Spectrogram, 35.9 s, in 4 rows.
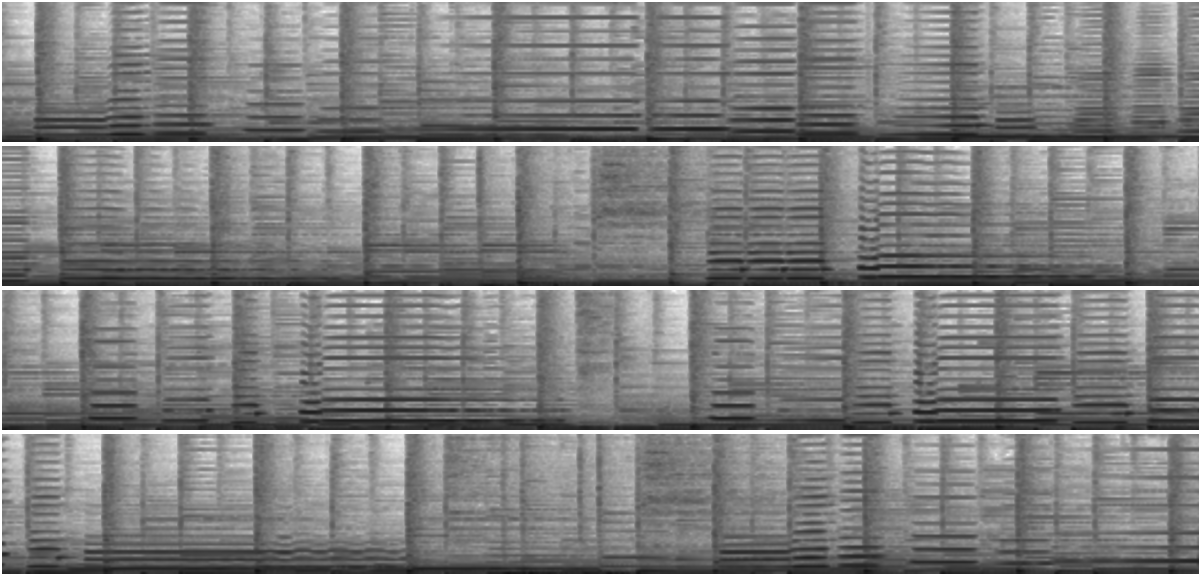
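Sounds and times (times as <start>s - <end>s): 
harmonica melody in G: 0.0s - 12.1s, 13.4s - 35.9s.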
